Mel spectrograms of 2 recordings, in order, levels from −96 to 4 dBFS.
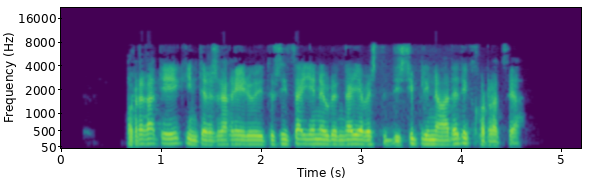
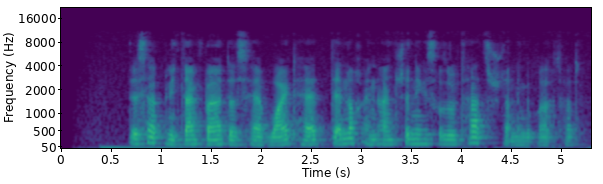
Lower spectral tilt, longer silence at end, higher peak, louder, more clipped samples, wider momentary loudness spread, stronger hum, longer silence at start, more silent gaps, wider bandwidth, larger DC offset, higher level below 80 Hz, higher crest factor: about the same, -5.5 dB/octave vs -5.5 dB/octave; first, 0.6 s vs 0.15 s; first, 0 dBFS vs -14 dBFS; first, -15 LUFS vs -36 LUFS; neither; second, 6 LU vs 10 LU; neither; first, 0.65 s vs 0.4 s; neither; second, 8 kHz vs 11.5 kHz; neither; first, -56 dBFS vs -76 dBFS; second, 16 dB vs 22 dB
